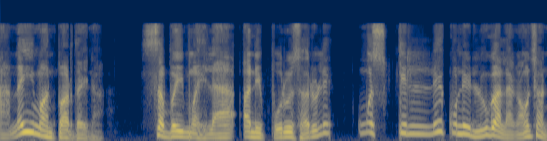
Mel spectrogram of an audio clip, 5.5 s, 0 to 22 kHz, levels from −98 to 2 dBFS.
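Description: From start to end, the speech has a rough, hissy halo and a smeared, underwater quality. Nothing reaches above about 10.6 kHz. The likely cause is Nellymoser compression at a bitrate of around 44 kbps. Weak bands get no bits and are filled with noise.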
